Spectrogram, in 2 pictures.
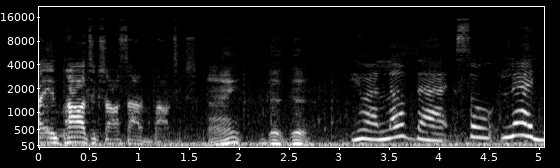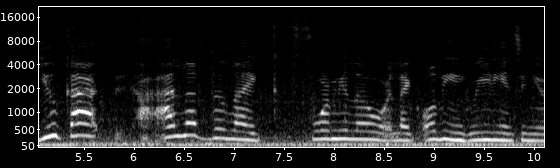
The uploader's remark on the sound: Hit the road to record across New York City in the all new 2022 Buick Enclave Avenir. The vehicle’s first-class seating for up to seven made for a comfortable mini road trip as we scooped up and packed in our culture-shifting guests. Connecting her playlists to the vehicle’s awesome sound system with Apple Air Play.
